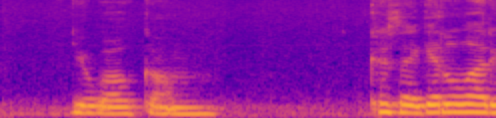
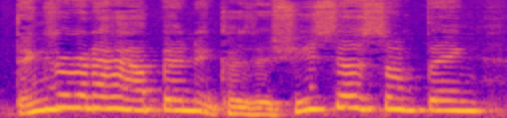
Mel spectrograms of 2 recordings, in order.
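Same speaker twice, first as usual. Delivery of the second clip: higher, slightly raised voice; mild loud yeller; 6 semitones higher than usual. Retold or imitated. Medium voicing Cheryl's yelling grandmother, mildly loud. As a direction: channel a loud woman, pitched up. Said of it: "she's got a loud voice".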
